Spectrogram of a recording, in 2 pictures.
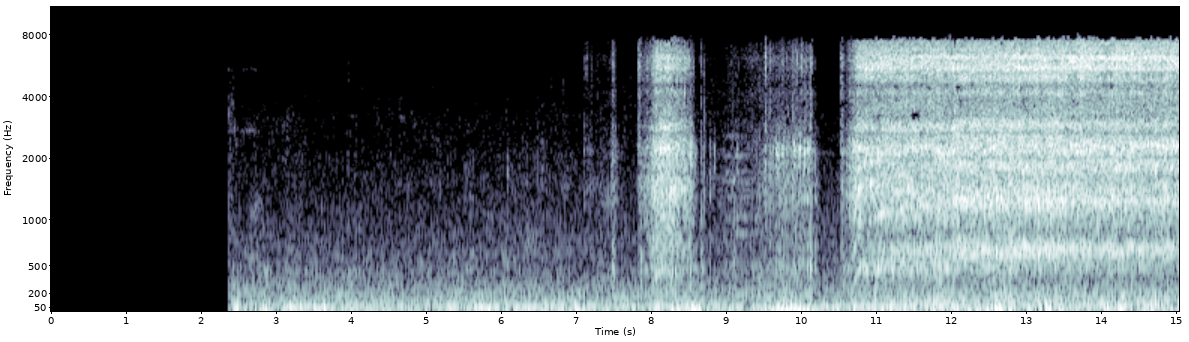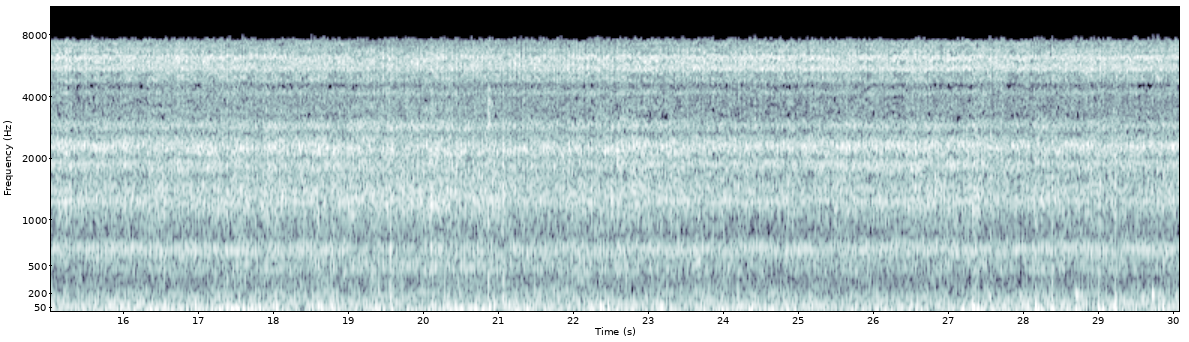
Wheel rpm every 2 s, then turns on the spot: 0, 0, 0, 0, 20, 50, 160, 160, 160, 160, 160, 160, 160, 160, 160.
8-10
